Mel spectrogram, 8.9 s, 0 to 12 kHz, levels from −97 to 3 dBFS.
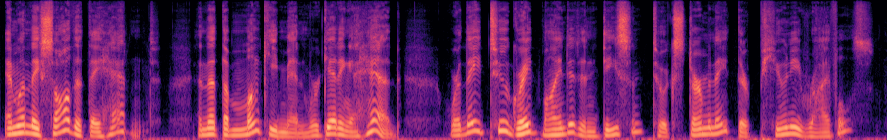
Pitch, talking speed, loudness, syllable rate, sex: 145 Hz, 185 wpm, -19 LUFS, 5.1 syllables/s, male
